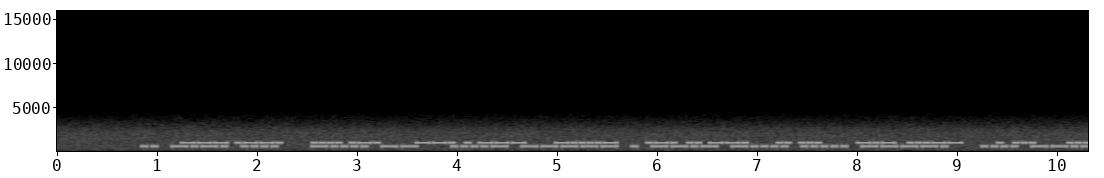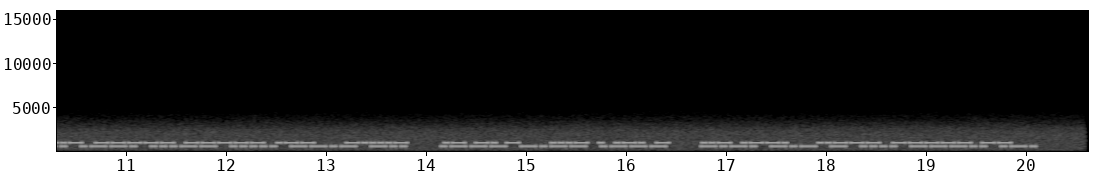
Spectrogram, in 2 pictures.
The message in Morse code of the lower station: ICH 6M 40EQ659 H7P35QD JYJ CKTH8R

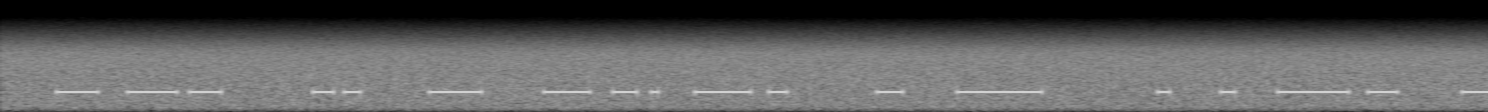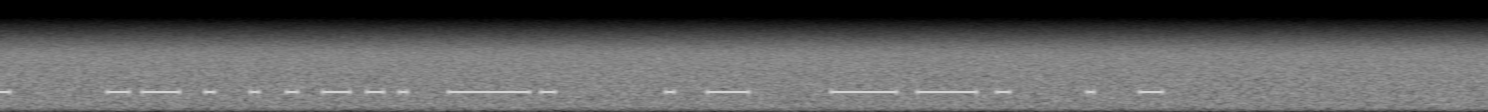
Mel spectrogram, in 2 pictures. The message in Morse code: none

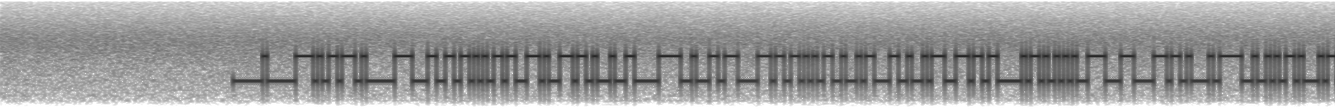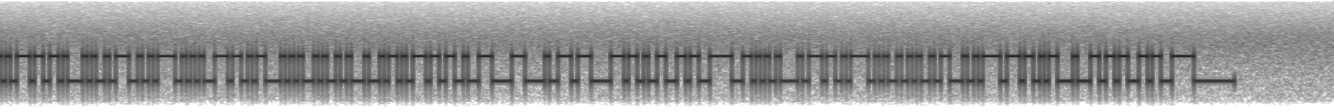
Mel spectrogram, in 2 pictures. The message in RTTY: OIRLH QVTUM RPBPZ VDYOM KTJGD GFNEY BYFQD PMMAM WLTRK EFFCE BULLT

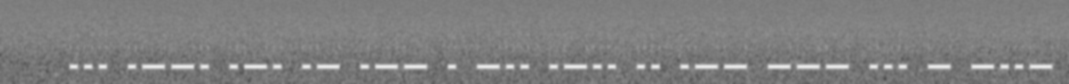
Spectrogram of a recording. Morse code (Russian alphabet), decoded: СПРАВЕДЛИВОСТЬ

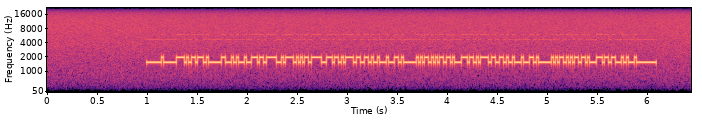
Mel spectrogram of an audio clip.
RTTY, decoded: CQ TEST EI7SSG EI7SSG CQ

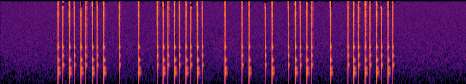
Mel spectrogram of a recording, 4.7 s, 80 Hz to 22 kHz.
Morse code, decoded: 4686

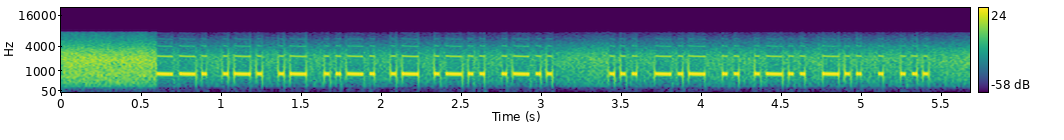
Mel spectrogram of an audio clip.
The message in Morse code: GRAFALL SKILDES

